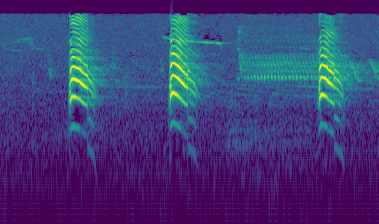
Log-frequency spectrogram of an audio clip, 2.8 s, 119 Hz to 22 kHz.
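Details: Red-crested cardinal feeding in Esperanza, Santa Fe, Argentina, 2022, on fruit, mulberry, privet, sunflower seeds and maize; three loud, sharp, downslurred chip notes spaced under a second apart, with a faint steady whistle between the last two.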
